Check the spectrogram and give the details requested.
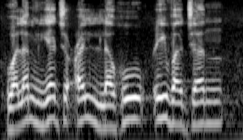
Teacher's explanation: درمیان میں کچھ دیر یعنی سانس روک کر رکیں، اسے سکتہ کہا جاتا ہے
